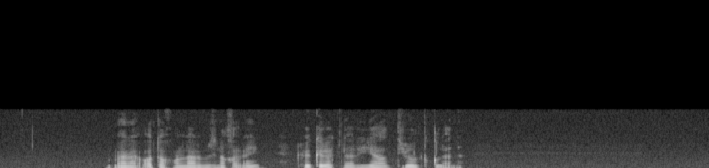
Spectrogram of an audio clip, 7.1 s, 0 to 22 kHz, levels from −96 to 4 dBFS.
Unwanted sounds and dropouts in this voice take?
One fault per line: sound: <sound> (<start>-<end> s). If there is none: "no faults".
no faults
